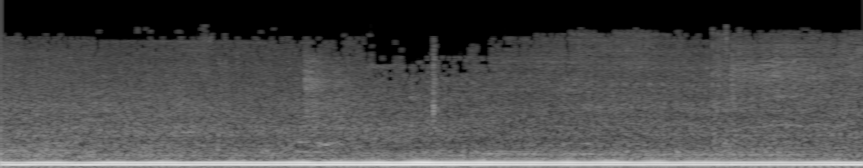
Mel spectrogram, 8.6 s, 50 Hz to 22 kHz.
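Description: Mazda 323F Lantis's KF-ZE V6 engine idling steadily, freshly started after three months standing unused.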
